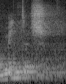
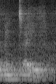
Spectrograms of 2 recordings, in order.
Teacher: esa segunda vocal es una vocal reducida, es una schwa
